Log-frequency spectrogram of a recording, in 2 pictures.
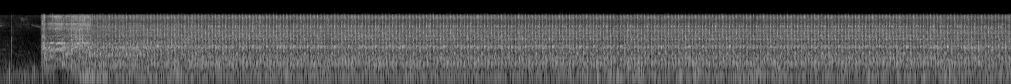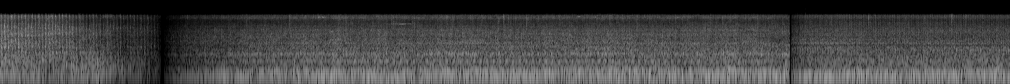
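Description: Diesel engine of a Mahindra Major jeep, running steadily at idle. It comes in suddenly about a second in and fades out past the halfway point. It then returns sounding deeper and heavier to the end.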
